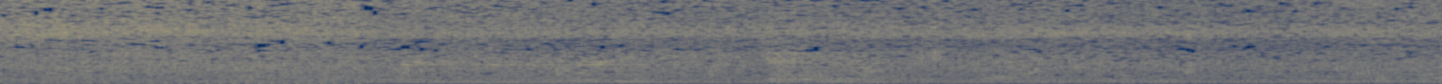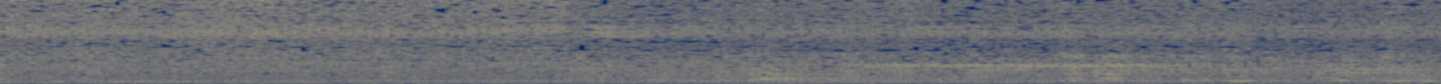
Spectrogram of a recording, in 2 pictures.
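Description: Steady din of a large railway workshop, with indistinct voices of workers talking in the background.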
